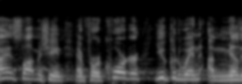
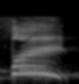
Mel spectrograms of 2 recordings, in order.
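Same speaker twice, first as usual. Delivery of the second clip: much higher, excited yelp; gleeful cry; 13 semitones higher than usual. Retold or imitated. Young man in Vegas refusing to waste free beer. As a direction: squeal it like a prize.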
